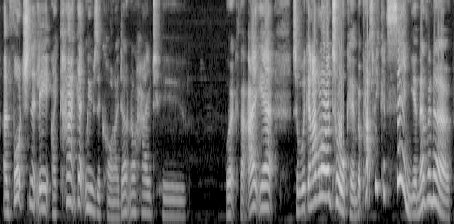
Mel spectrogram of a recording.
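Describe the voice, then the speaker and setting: A woman's voice: mid-range voice, sing-song, normal speed, a little mellow. A woman hosting a casual podcast interview, talking informally and breaking into her own sentences as she rambles. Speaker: podcast host.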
